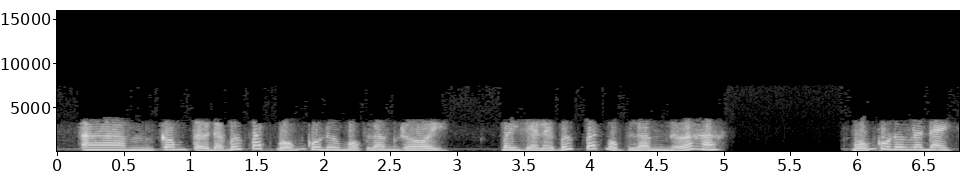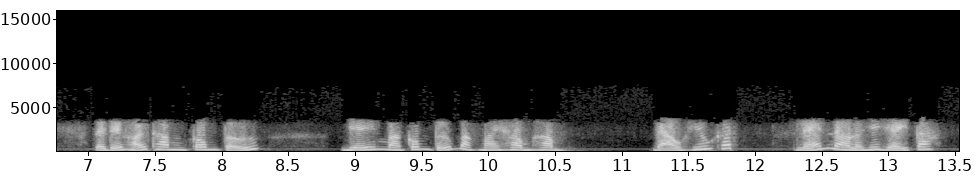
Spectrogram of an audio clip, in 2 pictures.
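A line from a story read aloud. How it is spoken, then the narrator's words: Smiling. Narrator (Vietnamese): Triệu Mẫn mỉm cười nói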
